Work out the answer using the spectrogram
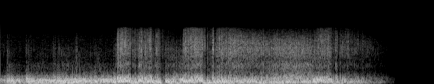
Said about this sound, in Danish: Und immer wieder hageln die Granaten unserer schweren Artillerie auf den Feind. Vor uns der Rhein.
